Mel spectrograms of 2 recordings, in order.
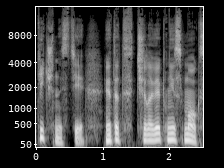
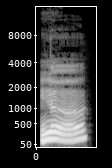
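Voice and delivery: sharp insistent "Ну?", louder and higher; demanding; 4 semitones higher, 4 dB louder than usual. Acted. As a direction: bark it out as a demand. Detective presses for an answer.

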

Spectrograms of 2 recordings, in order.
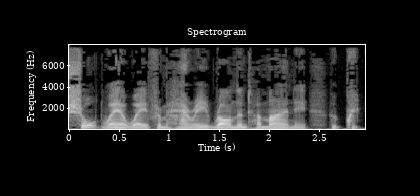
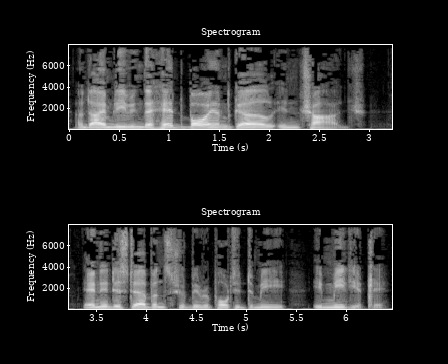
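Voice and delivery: higher, louder, grave headmaster voice; an old headmaster announcing a search; Dumbledore voice; 4 semitones higher, 5 dB louder than usual. A narrator's reading. Headmaster addressing the gathered students, in a commanding tone.

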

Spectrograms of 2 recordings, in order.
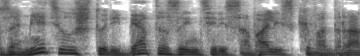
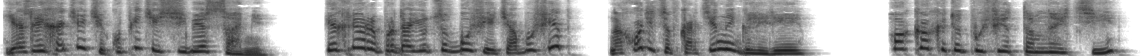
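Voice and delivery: very high cartoon kitten voice; squeaky little kitten speaking. Kitten characters talk.

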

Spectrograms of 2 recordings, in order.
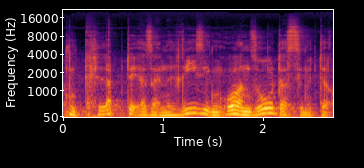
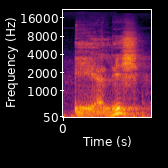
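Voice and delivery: low, amazed question; understated amazement, pitched down; astonished; 6 semitones lower, 4 dB quieter than usual. A narrator's reading. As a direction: ask in quiet disbelief. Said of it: "fragte Sophiechen bass erstaunt".

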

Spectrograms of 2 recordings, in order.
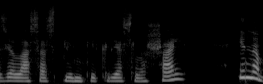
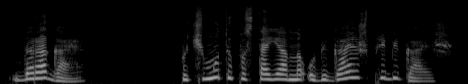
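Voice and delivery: curious; 7 semitones higher, 6 dB louder than usual. A narrator's reading. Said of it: "полюбопытствовала Софи".

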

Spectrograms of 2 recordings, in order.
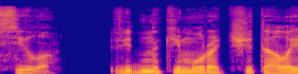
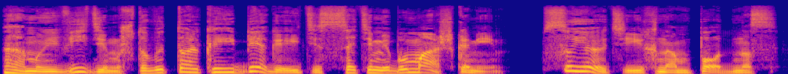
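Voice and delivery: high, heated accusation; indignant, higher-pitched tirade; raised voice; 8 semitones higher, 3 dB louder than usual. A narrator's reading. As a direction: throw complaints at the boss, voice lifted. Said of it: "повысила голос Майоко".

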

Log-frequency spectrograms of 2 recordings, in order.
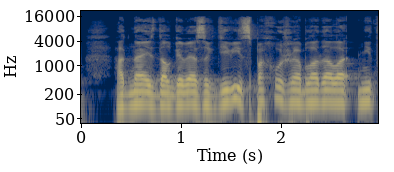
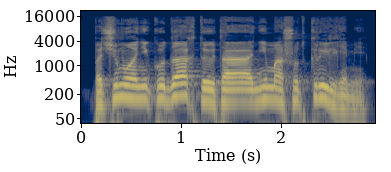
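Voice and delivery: loud, higher-pitched fault-finding; critical director; 4 semitones higher, 6 dB louder than usual. A narrator's reading. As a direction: demand an answer, annoyed. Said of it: "принялся критиковать режиссёр".

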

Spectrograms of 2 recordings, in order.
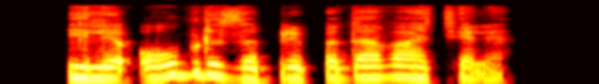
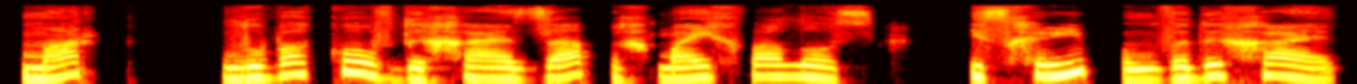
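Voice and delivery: ordinary delivery, nothing marked

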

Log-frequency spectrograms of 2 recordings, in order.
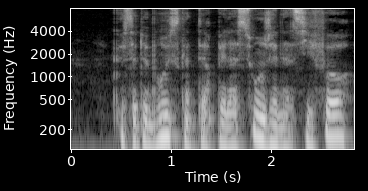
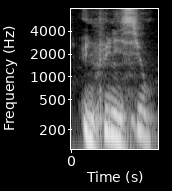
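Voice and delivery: higher, louder cry of alarm; alarmed outcry; 7 semitones higher, 5 dB louder than usual. A narrator's reading. The king recoils from Choiseul's proposal, alarmed outcry. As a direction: throw the word punition back in dismay. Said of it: "s'écria-t-il".

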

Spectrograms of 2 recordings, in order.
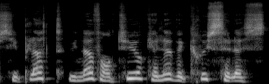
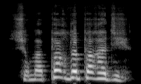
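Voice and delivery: higher, louder pleading vow; desperate oath; 4 semitones higher, 6 dB louder than usual. A narrator's reading. Trapped man swears to Fanta, desperately. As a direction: swear it with urgency.

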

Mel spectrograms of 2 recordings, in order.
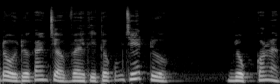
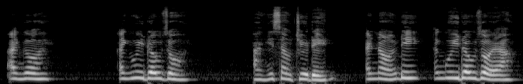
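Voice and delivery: sobbing desperately; 5 semitones higher than usual. Acted. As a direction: demand an answer through tears. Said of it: "òa khóc nức nở". (khóc nức nở, hỏi dồn dập)

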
